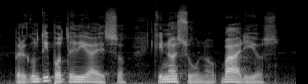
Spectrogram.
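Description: A man speaks at a medium pitch with a Rioplatense accent. His intonation is lively. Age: 60s. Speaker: heavy metal musician. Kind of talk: casual interview.

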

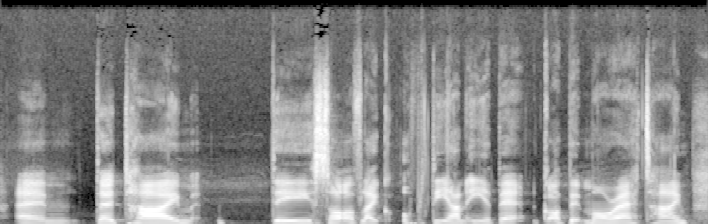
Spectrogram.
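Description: A woman's medium-pitched voice, monotone and flat, at a fairly slow pace. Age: 30s. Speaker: tea house owner. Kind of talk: casual chat.

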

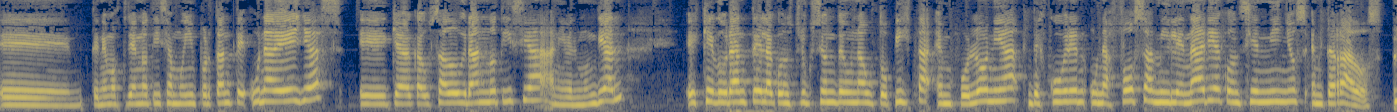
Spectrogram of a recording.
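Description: Speaking in a Chilean accent, a woman uses a high pitch at a fairly slow pace. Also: ordinary pitch variation. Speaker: podcast co-host. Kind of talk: news reading.

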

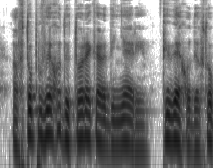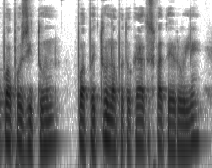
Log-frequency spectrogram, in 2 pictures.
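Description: At a moderate pace, the voice has a dark, mellow tone and ordinary pitch variation in a very clean recording with a silent background. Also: man. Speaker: radio host. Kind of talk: scripted narration.

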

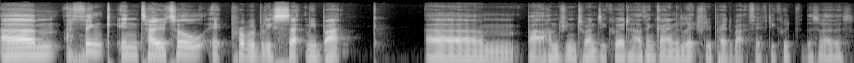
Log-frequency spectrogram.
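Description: In an ordinary speaking voice, a man talks at a fairly quick pace with big swings in loudness. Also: medium pitch for a man, ordinary pitch variation. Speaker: podcast contributor, watch enthusiast. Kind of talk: casual chat.

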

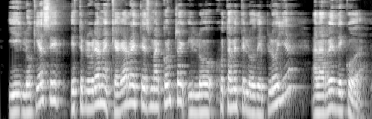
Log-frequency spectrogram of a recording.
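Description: A man with an ordinary speaking voice talks at a fairly slow pace, his loudness very even. His intonation is lively and he leaves hardly any pauses. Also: fairly high pitch for a man. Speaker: podcast host. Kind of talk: casual interview.

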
